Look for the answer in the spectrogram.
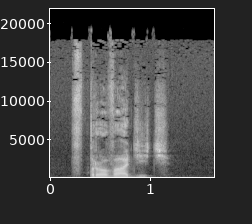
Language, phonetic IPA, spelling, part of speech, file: Polish, [fprɔˈvad͡ʑit͡ɕ], wprowadzić, verb, Pl-wprowadzić.ogg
